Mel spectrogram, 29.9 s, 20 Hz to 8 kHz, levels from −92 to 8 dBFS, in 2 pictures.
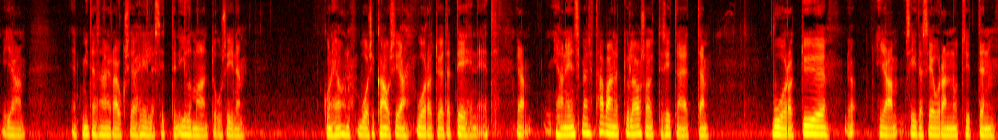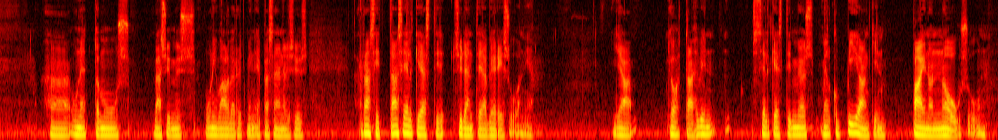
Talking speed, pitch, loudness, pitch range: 90 wpm, 105 Hz, -26 LUFS, 100-120 Hz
